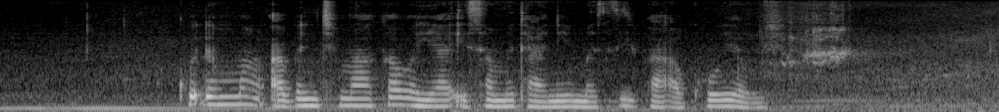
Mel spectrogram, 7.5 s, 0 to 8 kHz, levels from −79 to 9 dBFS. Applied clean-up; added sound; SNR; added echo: none; Car; 12 dB; reverberation time 0.9 s.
